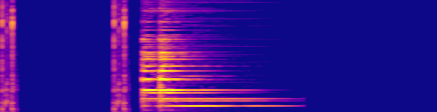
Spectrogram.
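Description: Mouse-click sound effects: a quick double click, then another double click about a second in. These are followed at once by a bright notification-bell ding that rings on and fades out over about a second and a half.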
